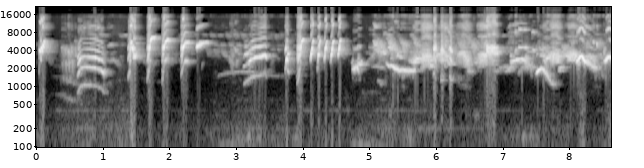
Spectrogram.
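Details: Training song of an Asian pied starling, meant to get caged starlings singing: clear rising and falling whistles, sharp clicks, then a harsh, buzzy chattering passage toward the end.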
